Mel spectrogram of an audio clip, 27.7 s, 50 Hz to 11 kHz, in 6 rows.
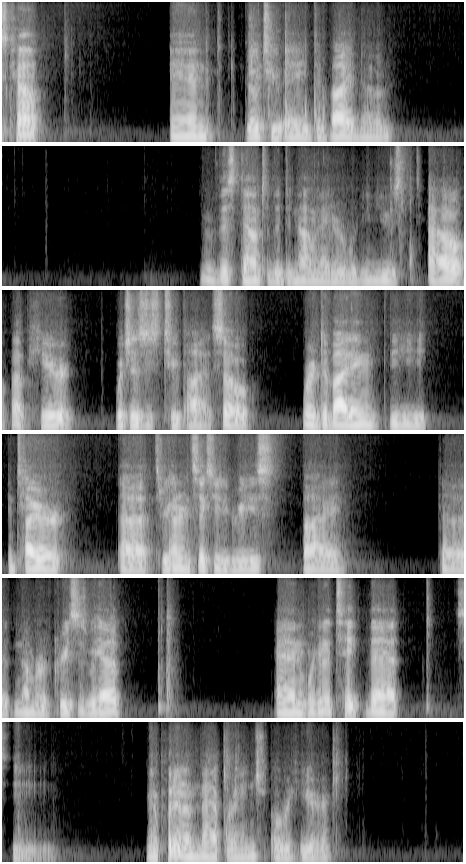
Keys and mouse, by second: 4.8-5.9 middle drag, 5.9-24.3 drag, 24.3-27.7 middle drag, 25.2 shift+a.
